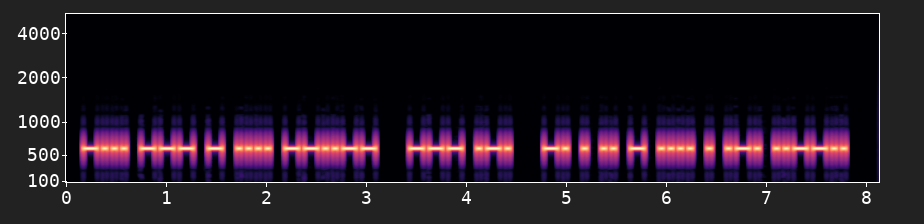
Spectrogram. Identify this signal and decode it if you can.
Morse code, heard as a keyed tone, about 25 wpm, 600 Hz. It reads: BOTH, OR NEITHER?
